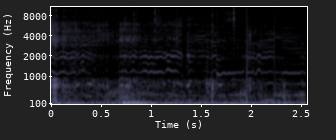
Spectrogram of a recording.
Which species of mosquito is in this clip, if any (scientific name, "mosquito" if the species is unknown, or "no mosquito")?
Culex quinquefasciatus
